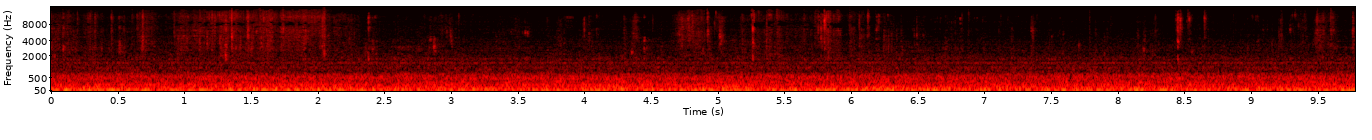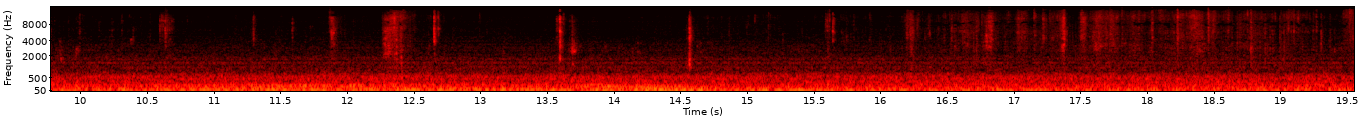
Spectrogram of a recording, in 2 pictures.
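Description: Close-up chewing and wet mouth sounds of a person eating a burrito, with scattered small clicks and crinkles, over a steady low hum inside a car.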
